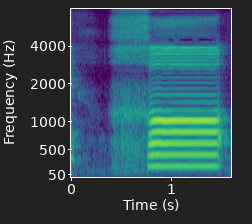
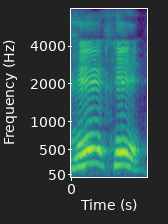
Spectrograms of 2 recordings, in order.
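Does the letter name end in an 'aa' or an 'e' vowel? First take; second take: aa; e. First: It ends in a full, open 'aa' vowel. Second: It ends in a thin 'e' vowel. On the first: The speaker calls it right. "उसको मुंह भर के मोटा करके गहराई के साथ उसको अदा करते हैं" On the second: The speaker calls it wrong. "ये गलत है बिल्कुल"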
